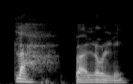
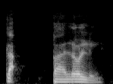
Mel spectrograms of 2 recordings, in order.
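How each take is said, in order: First: "Tlaxpalole" slow, breathy h after the first syllable; aspiration. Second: "Tlapalole" slow, cut by a silent stop after "Tla"; saltillo. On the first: Teacher shows own aspirated form, "Tlaxpalole" split by a breath. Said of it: "esta aspiración". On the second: Teacher demonstrates saltillo, "Tlapalole" with brief glottal stop. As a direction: close the throat after "Tla" in "Tlapalole", no air. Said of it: "es un cierre glotal absoluto, breve". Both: Shown as a demonstration.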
